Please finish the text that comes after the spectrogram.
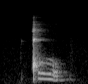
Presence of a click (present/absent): present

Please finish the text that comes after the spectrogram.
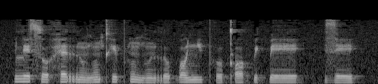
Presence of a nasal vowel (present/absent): present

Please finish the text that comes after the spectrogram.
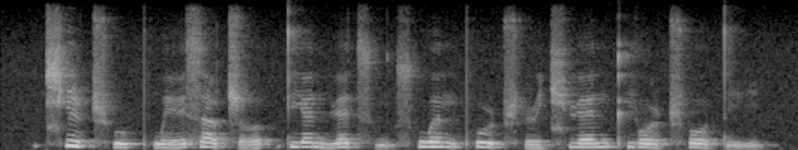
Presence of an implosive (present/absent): absent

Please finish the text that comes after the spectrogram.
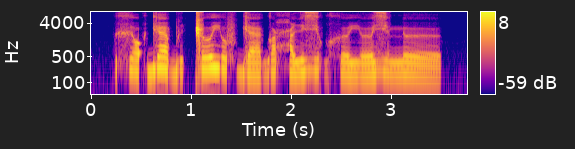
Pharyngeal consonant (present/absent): present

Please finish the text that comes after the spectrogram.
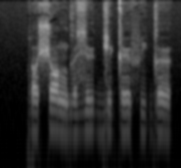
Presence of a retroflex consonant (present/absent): present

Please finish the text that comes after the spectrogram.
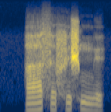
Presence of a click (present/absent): absent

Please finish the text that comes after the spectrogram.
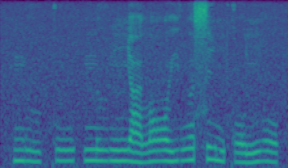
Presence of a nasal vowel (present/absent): absent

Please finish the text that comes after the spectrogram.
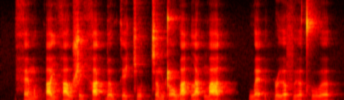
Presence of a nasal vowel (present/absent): absent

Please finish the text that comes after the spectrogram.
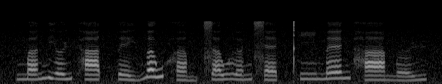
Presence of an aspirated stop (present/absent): present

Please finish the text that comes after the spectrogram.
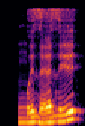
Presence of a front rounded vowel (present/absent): absent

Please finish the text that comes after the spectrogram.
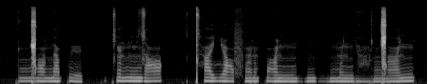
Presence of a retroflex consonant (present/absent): absent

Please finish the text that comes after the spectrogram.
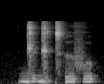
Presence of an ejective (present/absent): present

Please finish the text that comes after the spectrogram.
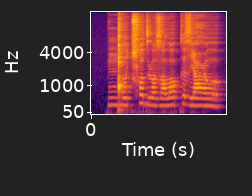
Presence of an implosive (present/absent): absent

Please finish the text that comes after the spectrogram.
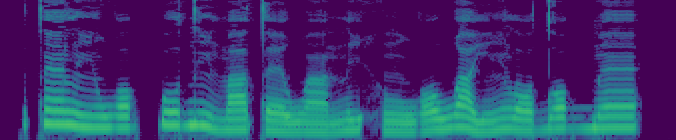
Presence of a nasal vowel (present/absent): present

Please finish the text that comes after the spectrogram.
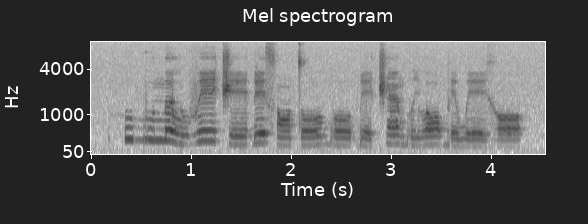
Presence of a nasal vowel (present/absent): present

